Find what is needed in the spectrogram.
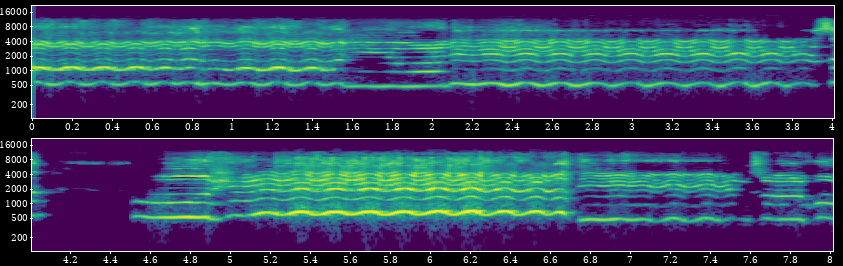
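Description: Unaccompanied classical soprano voice singing long held notes with a wide vibrato. She breaks off for a breath about four seconds in, then rises to a higher sustained note before dropping lower near the end.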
